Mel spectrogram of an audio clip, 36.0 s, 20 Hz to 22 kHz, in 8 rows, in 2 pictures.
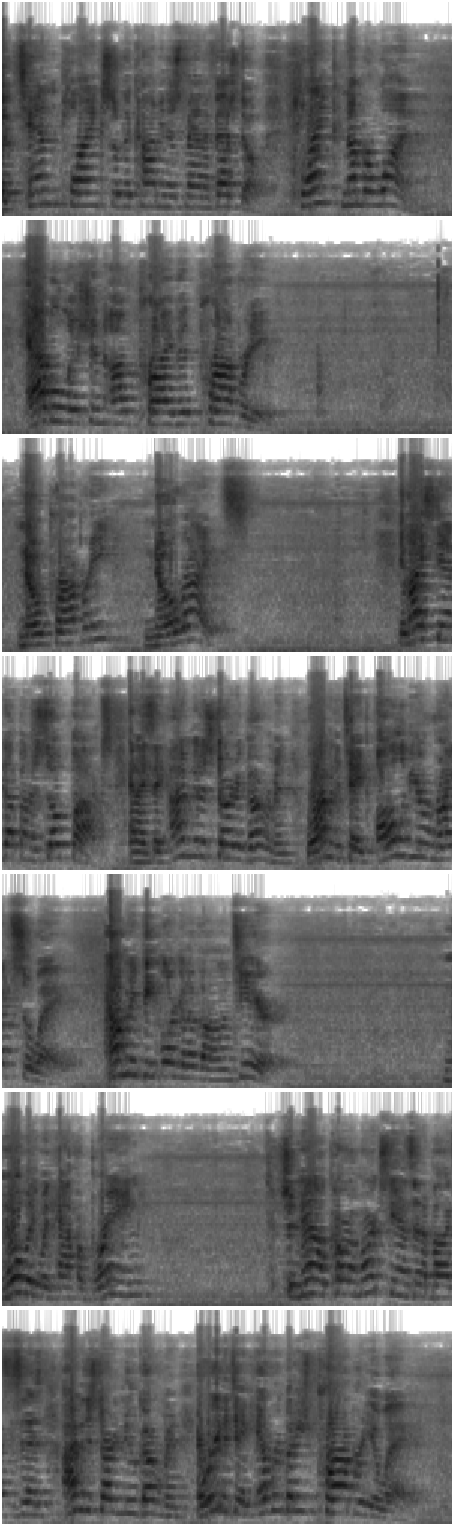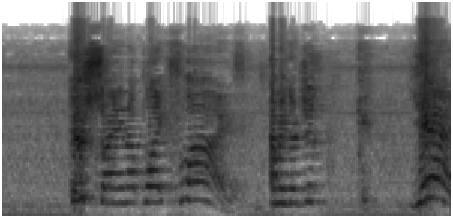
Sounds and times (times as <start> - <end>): Narration, monologue: 0.0 - 35.9.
